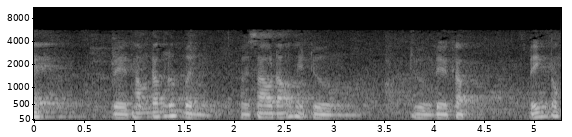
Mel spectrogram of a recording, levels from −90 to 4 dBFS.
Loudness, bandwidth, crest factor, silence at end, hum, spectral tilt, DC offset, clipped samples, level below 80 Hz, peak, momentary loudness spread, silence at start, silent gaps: -27 LUFS; 5.8 kHz; 16 dB; 0 s; none; -12 dB/octave; under 0.1%; under 0.1%; -60 dBFS; -10 dBFS; 15 LU; 0 s; none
